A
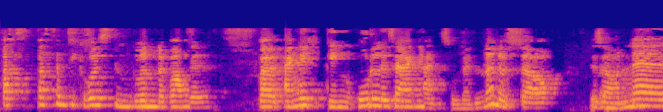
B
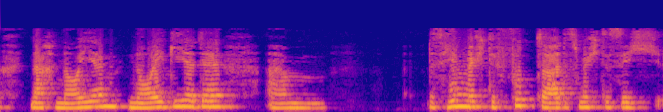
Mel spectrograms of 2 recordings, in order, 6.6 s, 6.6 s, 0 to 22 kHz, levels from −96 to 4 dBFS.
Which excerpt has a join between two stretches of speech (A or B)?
A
